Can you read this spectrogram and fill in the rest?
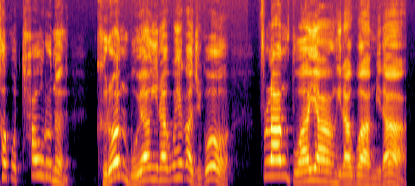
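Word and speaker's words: flamboyant: 타오르는 그런 모양이라고 해가지고 플랑부아양이라고 합니다. 제가 이거 프랑스어 발음을 한번 찾아서 들어보니까 플랑부영이라고 이렇게 약간 코맹맹이 소리가 나더라고요.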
